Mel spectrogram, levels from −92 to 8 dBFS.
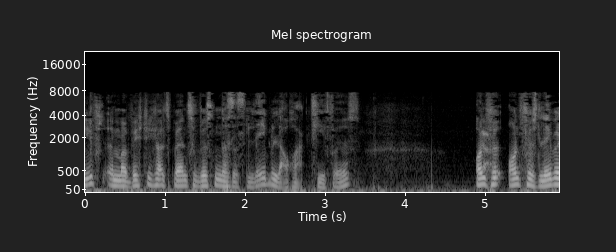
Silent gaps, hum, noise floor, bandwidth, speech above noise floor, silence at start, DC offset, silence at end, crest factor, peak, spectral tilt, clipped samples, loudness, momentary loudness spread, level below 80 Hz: none; none; -57 dBFS; 8 kHz; 25 dB; 0 s; under 0.1%; 0 s; 22 dB; -12 dBFS; -5.5 dB/octave; under 0.1%; -33 LUFS; 10 LU; -54 dBFS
